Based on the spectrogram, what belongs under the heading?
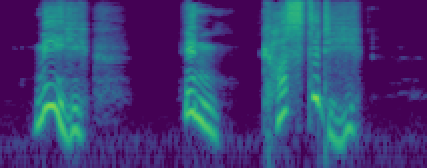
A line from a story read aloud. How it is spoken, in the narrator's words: gasped Pitou at the summit of stupefaction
